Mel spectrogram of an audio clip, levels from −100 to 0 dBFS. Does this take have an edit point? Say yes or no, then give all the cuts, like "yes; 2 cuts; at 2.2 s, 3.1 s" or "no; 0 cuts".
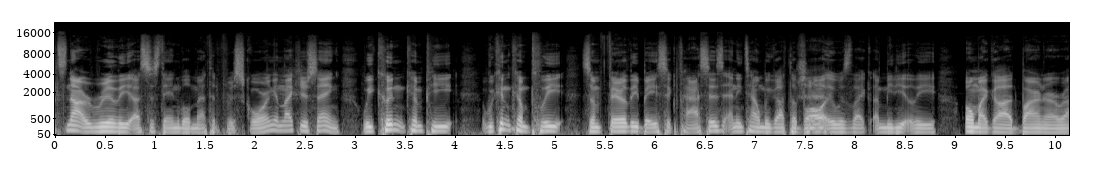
no; 0 cuts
